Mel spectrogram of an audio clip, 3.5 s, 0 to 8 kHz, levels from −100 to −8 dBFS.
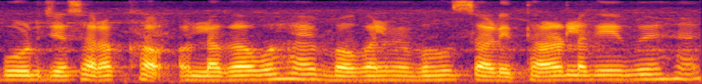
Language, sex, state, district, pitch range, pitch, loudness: Hindi, female, Bihar, Katihar, 150-165 Hz, 160 Hz, -16 LUFS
